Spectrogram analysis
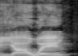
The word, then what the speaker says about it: Yahweh: At the very best, all you can say is that that is just one possible pronunciation that you can use the same as any other one. You can say Yahweh.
